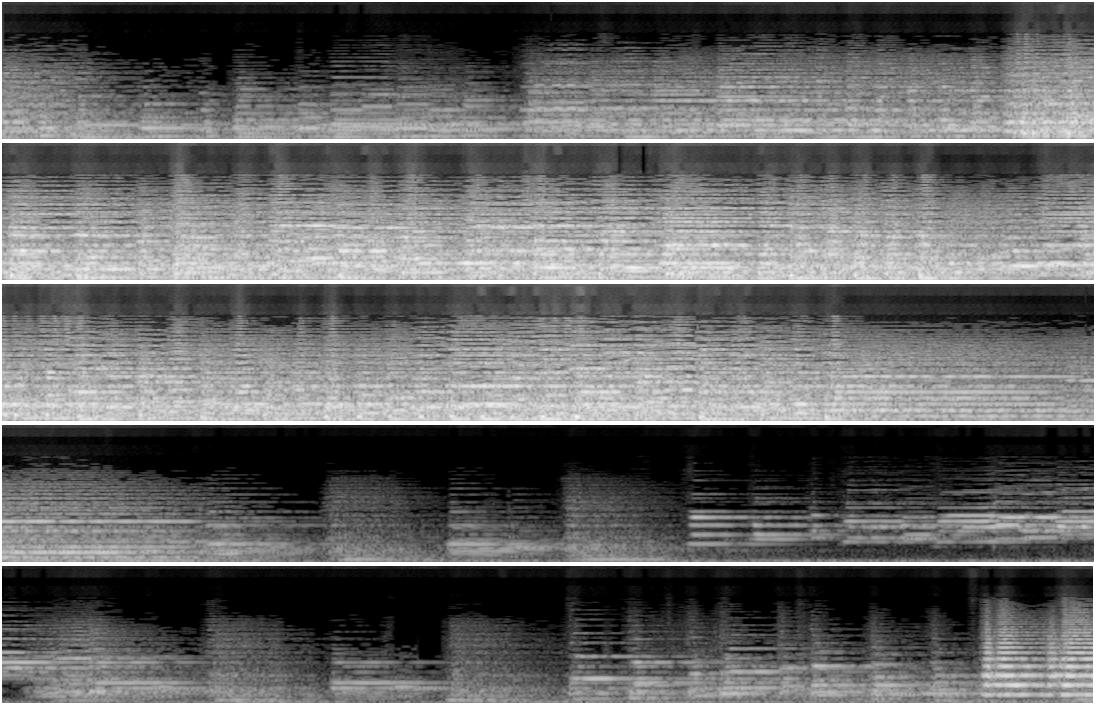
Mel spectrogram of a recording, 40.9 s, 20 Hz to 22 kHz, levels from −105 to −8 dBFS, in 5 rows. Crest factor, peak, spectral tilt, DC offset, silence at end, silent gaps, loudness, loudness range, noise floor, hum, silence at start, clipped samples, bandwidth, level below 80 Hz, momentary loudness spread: 20 dB; -2 dBFS; -5.5 dB/octave; under 0.1%; 0 s; none; -20 LUFS; 21 LU; -50 dBFS; none; 0 s; under 0.1%; over 20 kHz; -42 dBFS; 22 LU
